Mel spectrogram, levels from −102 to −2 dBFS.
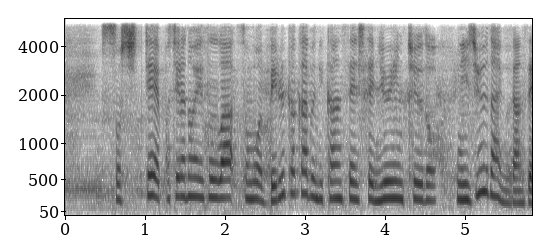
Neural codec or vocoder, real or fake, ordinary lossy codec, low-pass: codec, 16 kHz, 0.8 kbps, ZipCodec; fake; none; 5.4 kHz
